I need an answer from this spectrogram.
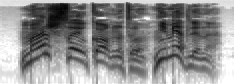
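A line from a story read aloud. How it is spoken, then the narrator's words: Yelled close to ear. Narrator (Russian): Завопил над ухом Щепка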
